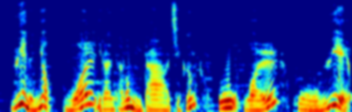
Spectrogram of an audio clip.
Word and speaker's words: 月: 위에라고 발음하죠. 위에. 그런데 앞에 성모, 자음이 없잖아요. 그럴 땐 어떻게 한다고 그랬어요? 그쵸? 이렇게 Y를 붙여. 그리고 점을 떼고 이렇게 표기를 하는 거예요. 이렇게. 그래서 발음은 위에 이렇게 발음을 합니다.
